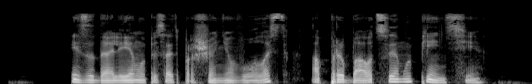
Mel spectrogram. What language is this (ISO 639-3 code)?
bel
